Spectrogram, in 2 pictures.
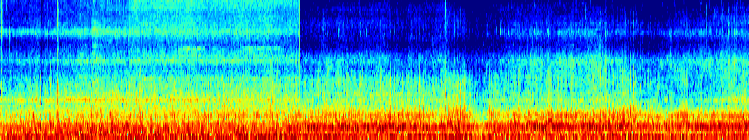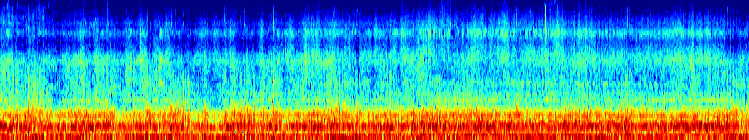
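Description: Wind rushing over the microphone of a camera mounted on a road bike at race speed, a loud, steady rush with no letup. The highest hiss drops away about six seconds in.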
